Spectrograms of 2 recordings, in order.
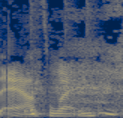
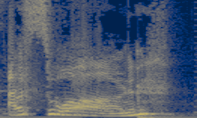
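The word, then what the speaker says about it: aswang: Julia, it's not pronounced ass wang. – It's a swong.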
